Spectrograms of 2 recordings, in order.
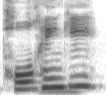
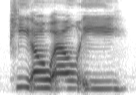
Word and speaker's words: Polehanki: Yes, my last name is pronounced Polehanki. It's Polehanki, like a flagpole, Polehanki.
